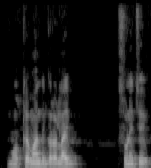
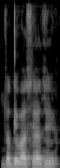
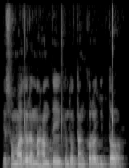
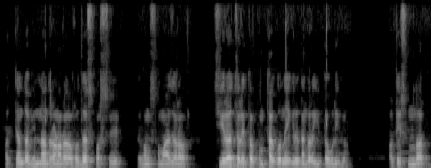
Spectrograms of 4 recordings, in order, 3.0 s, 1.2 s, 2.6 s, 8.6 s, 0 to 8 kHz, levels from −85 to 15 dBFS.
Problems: low volume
